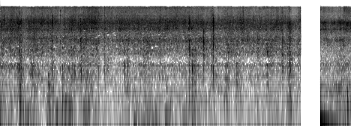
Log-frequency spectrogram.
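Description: Steady loud sizzling of a whole chicken frying on its side in a pan, continuous crackle and spatter throughout, briefly cutting out near the end.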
